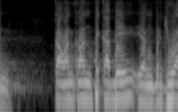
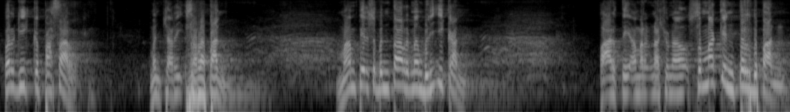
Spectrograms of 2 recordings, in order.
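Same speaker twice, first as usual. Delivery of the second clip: sing-song rhyming verse, higher; reciting a pantun; 4 semitones higher than usual. Real, not acted. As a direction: recite it like a playful folk rhyme. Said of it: "dengan pantun".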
